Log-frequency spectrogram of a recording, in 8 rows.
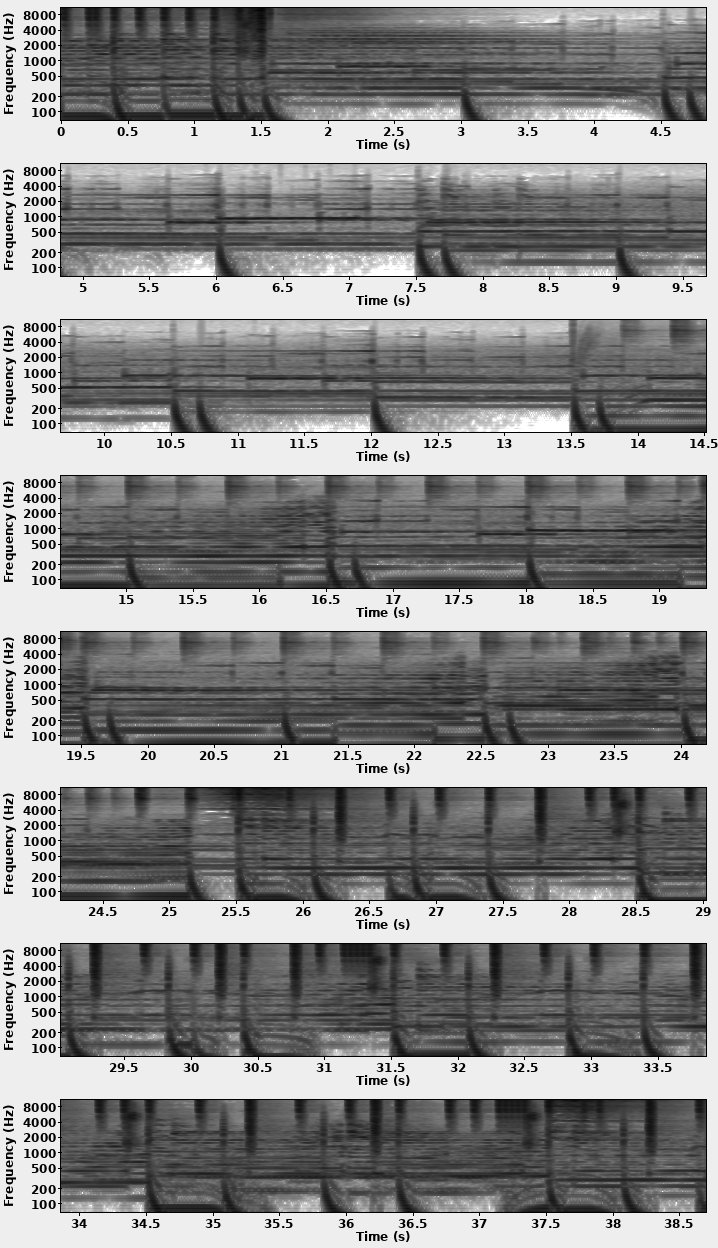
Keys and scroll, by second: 5.7 Tab, 6.2-7.7 typing, 13.8 1, 34.0 1.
